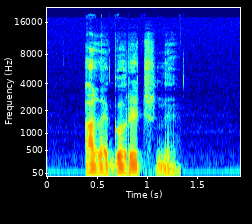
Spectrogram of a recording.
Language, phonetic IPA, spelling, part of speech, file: Polish, [ˌalɛɡɔˈrɨt͡ʃnɨ], alegoryczny, adjective, Pl-alegoryczny.ogg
